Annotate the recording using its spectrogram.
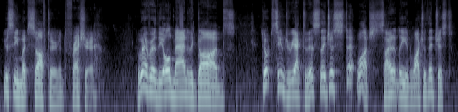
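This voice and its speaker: Hosting and narrating a gaming video, this man has a medium-pitched, animated voice and speaks at a moderate pace. He performs a fantasy game's text dramatically, now and then slipping into relaxed side comments.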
